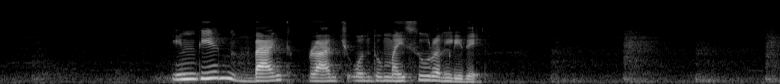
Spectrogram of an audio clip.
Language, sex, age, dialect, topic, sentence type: Kannada, female, 46-50, Mysore Kannada, banking, statement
